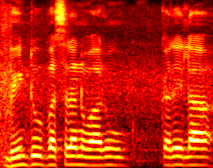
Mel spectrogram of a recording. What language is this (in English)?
Sindhi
